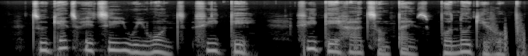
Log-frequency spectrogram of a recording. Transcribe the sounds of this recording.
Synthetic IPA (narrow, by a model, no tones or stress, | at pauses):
tʰuɡɛtwetiwiwɔ̃ntfide | fidehad̥sɔ̰̃mtãɪ̃msb̥ɔtnoɡivɔp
